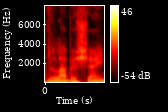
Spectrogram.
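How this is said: The name is pronounced the Australian way. "if he was in South Africa, it would not be said Labuschagne"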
